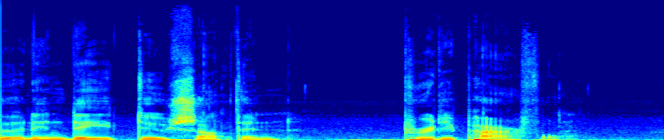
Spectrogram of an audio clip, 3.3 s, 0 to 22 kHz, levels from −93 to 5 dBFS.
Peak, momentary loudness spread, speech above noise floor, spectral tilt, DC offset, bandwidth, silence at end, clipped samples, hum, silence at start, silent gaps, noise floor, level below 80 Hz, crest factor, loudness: -2 dBFS; 16 LU; 25 dB; -6.5 dB/octave; under 0.1%; 9.8 kHz; 0.5 s; under 0.1%; none; 0 s; none; -45 dBFS; -26 dBFS; 20 dB; -26 LUFS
